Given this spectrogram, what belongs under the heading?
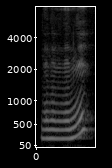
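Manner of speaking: hummed syllables sliding up at the end; wordless hum that lifts up at the end; rising intonation. Shown as a demonstration. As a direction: hum it with the pitch climbing to the finish. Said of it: "the voice rises towards the end".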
